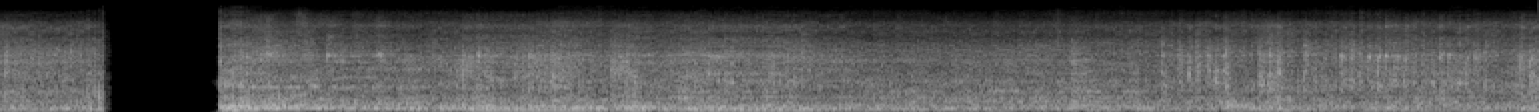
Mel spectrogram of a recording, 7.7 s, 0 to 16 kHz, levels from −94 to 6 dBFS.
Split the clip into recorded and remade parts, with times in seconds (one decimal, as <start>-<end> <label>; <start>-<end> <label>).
0.0-7.7 remade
